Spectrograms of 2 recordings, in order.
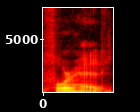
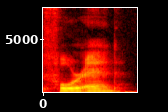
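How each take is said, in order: First: The H sound in the middle is pronounced. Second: The H sound in the middle is silent. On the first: The speaker calls it wrong. "you have been mispronouncing forehead your entire life" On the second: The speaker calls it right. "It said the H is supposed to be silent"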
